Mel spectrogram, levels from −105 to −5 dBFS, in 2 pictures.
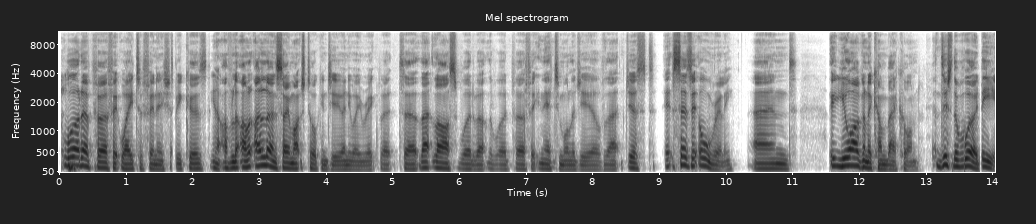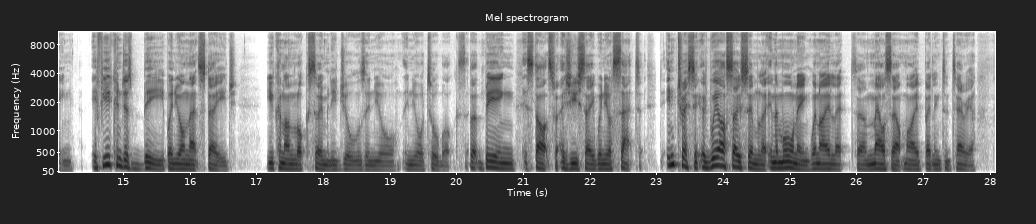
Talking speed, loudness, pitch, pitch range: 215 wpm, -25 LUFS, 115 Hz, 100-135 Hz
